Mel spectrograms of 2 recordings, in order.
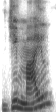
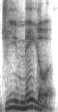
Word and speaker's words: Gmail: Por ejemplo, los que tienen cuenta de Google, vean, si ustedes andan diciendo Gmail, eso está mal, porque es Gmail, Gmail es la pronunciación correcta.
